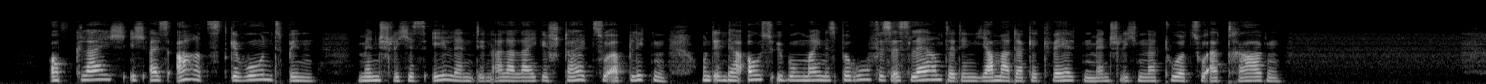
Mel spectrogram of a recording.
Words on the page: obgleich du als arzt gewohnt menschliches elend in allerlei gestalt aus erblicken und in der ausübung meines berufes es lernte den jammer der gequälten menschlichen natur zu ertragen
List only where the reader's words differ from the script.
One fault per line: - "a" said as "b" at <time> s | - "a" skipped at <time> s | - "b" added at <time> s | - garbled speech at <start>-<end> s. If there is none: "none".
- "du" said as "ich" at 1.3 s
- "bin" added at 2.9 s
- "aus" said as "zu" at 5.9 s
